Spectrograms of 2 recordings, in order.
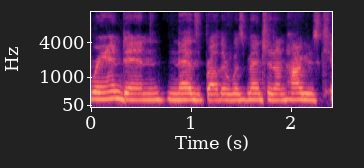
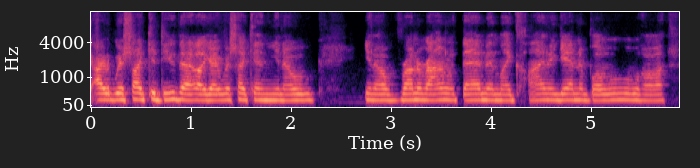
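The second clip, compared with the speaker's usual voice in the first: ordinary talk, nothing marked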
